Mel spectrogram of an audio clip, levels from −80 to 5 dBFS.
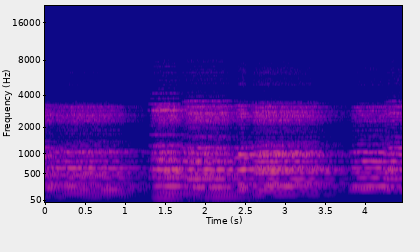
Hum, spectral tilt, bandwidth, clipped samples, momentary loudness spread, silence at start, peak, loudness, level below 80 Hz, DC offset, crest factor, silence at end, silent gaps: none; -3.5 dB/octave; 15 kHz; under 0.1%; 11 LU; 0 s; -28 dBFS; -42 LUFS; -84 dBFS; under 0.1%; 14 dB; 0 s; none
